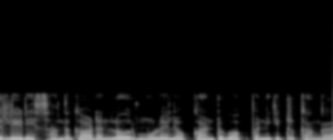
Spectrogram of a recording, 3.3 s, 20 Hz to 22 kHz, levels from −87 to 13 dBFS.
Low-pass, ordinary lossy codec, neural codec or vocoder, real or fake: 7.2 kHz; none; none; real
